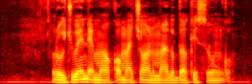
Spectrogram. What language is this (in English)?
Luo (Kenya and Tanzania)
